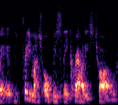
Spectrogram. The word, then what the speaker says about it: Crowley: me interested in Crowley Crowley supposed to be pronounced Crowley rather than Crowley most people pronounce it Crowley but it's supposed to be pronounced Crowley anyway yeah so Robert Anton Wilson really interesting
